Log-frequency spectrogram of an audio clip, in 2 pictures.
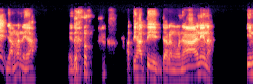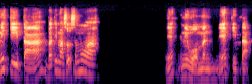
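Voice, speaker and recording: A man teaching a lesson on prayer, animated and often asking his listeners questions. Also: medium pitch. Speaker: church teacher.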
